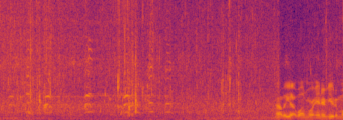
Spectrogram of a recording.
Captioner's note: geese honking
